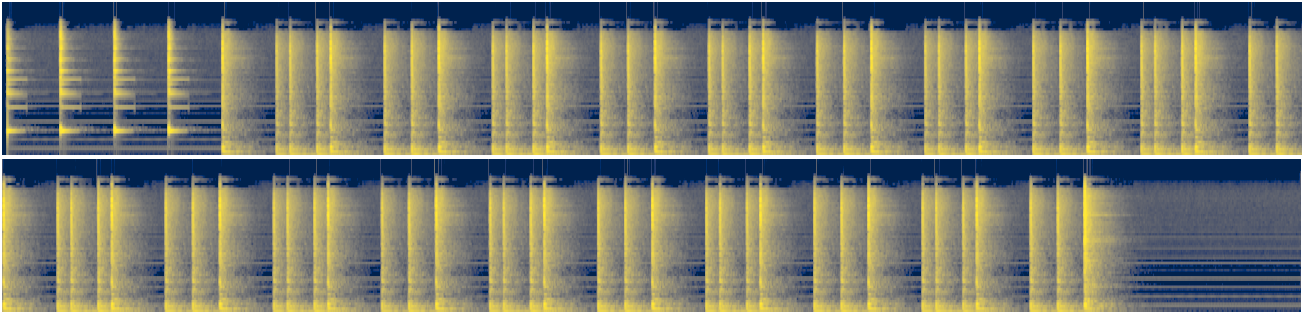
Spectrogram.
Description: Quand il est joué seul il est frappé sur le premier temps fermé (étouffé), et sur le deuxieme temps, ouvert en résonnance et faisant des syncopes.
Le surdo Syncopé.
Figure de base du surdo syncopé et du contre surdo aigue dans la bossa Téléchargez ou écoutez dans le player.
